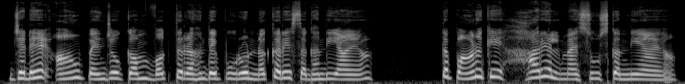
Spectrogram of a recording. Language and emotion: Sindhi, sad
